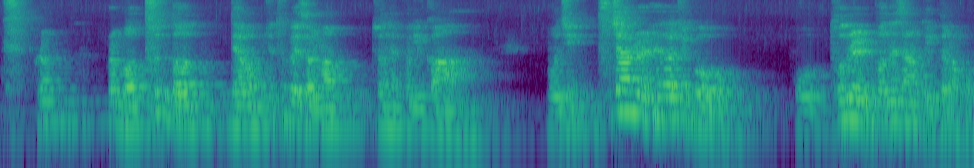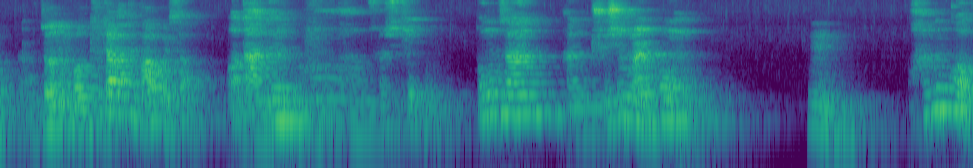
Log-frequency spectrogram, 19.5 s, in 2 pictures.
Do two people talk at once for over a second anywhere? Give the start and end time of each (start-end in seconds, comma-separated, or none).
none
